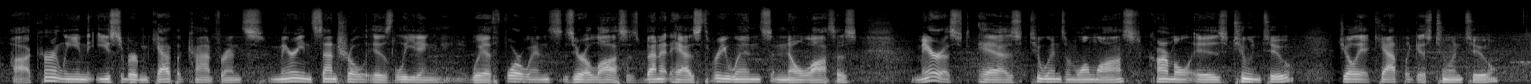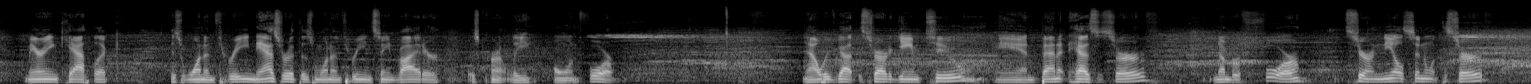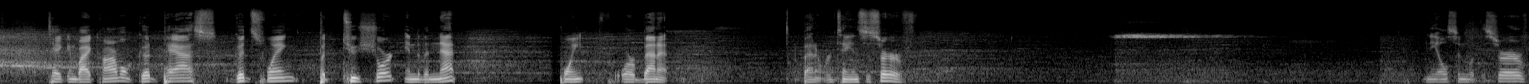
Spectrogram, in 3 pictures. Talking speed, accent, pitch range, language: 135 wpm, American, 110-140 Hz, English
